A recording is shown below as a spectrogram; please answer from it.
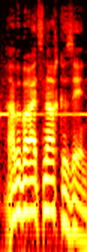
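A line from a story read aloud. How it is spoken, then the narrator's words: Plain. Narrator (German): antwortete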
